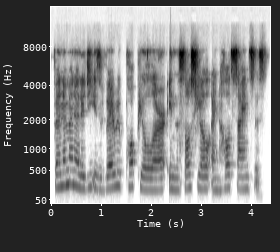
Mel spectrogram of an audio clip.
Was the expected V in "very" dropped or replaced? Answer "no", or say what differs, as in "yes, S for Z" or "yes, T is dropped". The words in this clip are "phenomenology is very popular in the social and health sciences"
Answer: no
